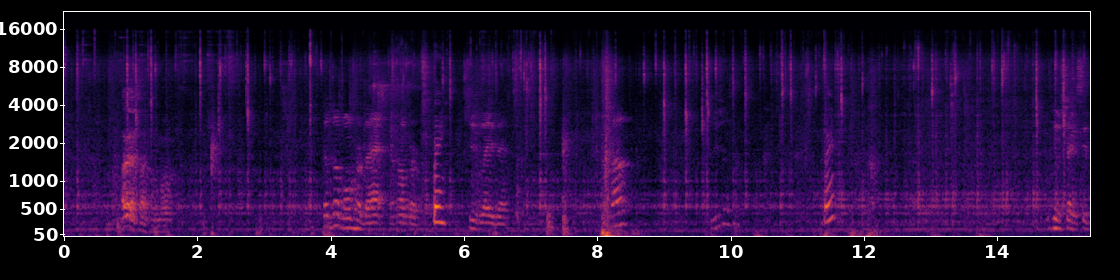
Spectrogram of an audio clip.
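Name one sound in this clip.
Water trickles steadily from a tap into a metal sink.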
